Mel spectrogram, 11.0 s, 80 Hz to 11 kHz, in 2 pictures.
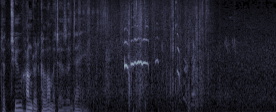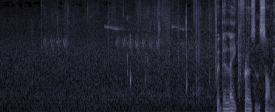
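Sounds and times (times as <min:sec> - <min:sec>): wolves whining softly: 0:02.4 - 0:04.2.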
